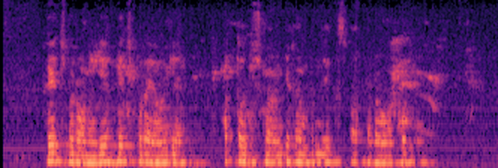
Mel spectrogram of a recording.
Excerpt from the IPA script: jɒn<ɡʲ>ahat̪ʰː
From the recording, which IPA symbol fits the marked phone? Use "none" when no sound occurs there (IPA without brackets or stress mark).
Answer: ɡʲ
